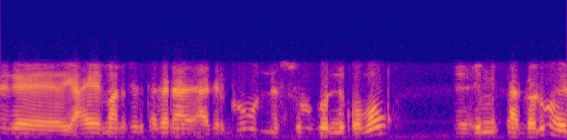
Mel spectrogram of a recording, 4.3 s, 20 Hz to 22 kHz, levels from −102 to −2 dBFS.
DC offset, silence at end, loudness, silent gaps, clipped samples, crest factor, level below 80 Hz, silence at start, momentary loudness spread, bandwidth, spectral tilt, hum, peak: under 0.1%; 0 s; -30 LUFS; none; under 0.1%; 20 dB; -80 dBFS; 0 s; 13 LU; 3.9 kHz; -6.5 dB/octave; none; -10 dBFS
